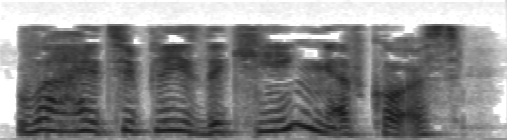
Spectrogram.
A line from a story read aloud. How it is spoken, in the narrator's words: one woman chuckled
